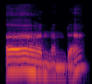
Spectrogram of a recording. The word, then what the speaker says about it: Ananda: And the word Ananda, with a long A and two short A's, means bliss. But if you say Ananda, Ananda, all short A's, it means grief.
